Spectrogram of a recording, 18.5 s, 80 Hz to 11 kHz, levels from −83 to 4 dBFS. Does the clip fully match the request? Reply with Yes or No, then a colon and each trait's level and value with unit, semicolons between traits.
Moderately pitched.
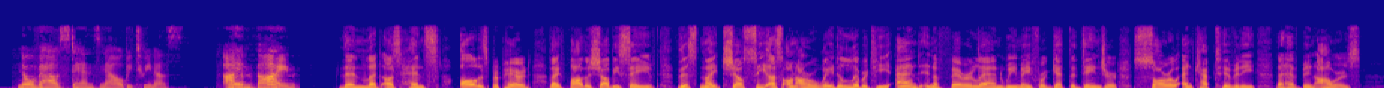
Yes: medium, 170 Hz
